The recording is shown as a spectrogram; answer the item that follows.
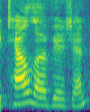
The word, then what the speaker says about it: television: right if we say television we have four syllables we stress the first everybody say television show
